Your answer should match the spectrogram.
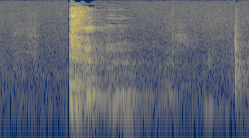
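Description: A man's single cough close to a handheld microphone, about two thirds of a second in, with a short rasping tail like a throat clearing.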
